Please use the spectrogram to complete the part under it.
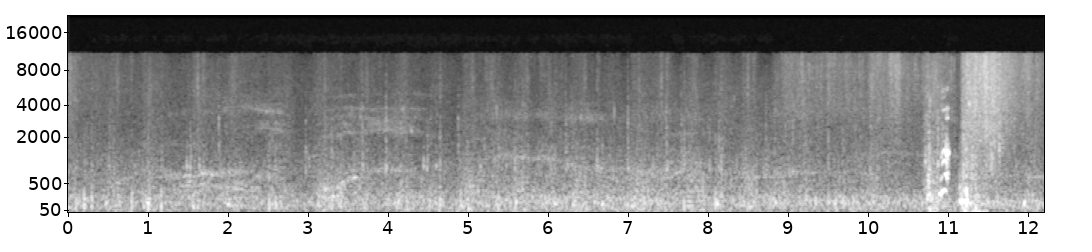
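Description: Footsteps rustle through grass.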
